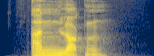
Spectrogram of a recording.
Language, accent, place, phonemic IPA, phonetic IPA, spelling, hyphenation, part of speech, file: German, Germany, Berlin, /ˈanˌlɔkən/, [ˈʔanˌlɔkŋ̍], anlocken, an‧lo‧cken, verb, De-anlocken.ogg
- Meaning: to lure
